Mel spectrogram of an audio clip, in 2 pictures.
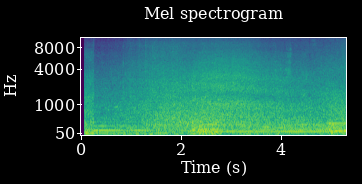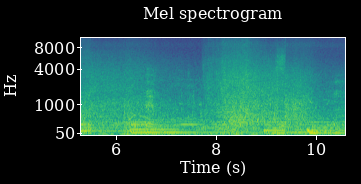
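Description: Surf washing onto a sandy beach, with wind noise on the microphone, over a low drone that shifts in pitch every second or two.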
